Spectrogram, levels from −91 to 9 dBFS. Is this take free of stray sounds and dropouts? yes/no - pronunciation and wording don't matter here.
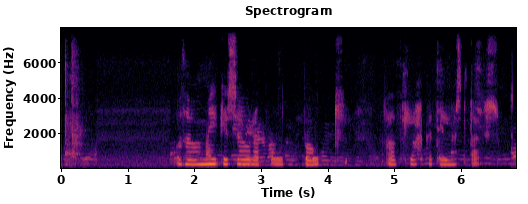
yes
